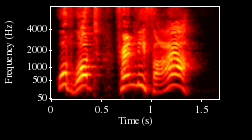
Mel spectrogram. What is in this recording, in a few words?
battle chatter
